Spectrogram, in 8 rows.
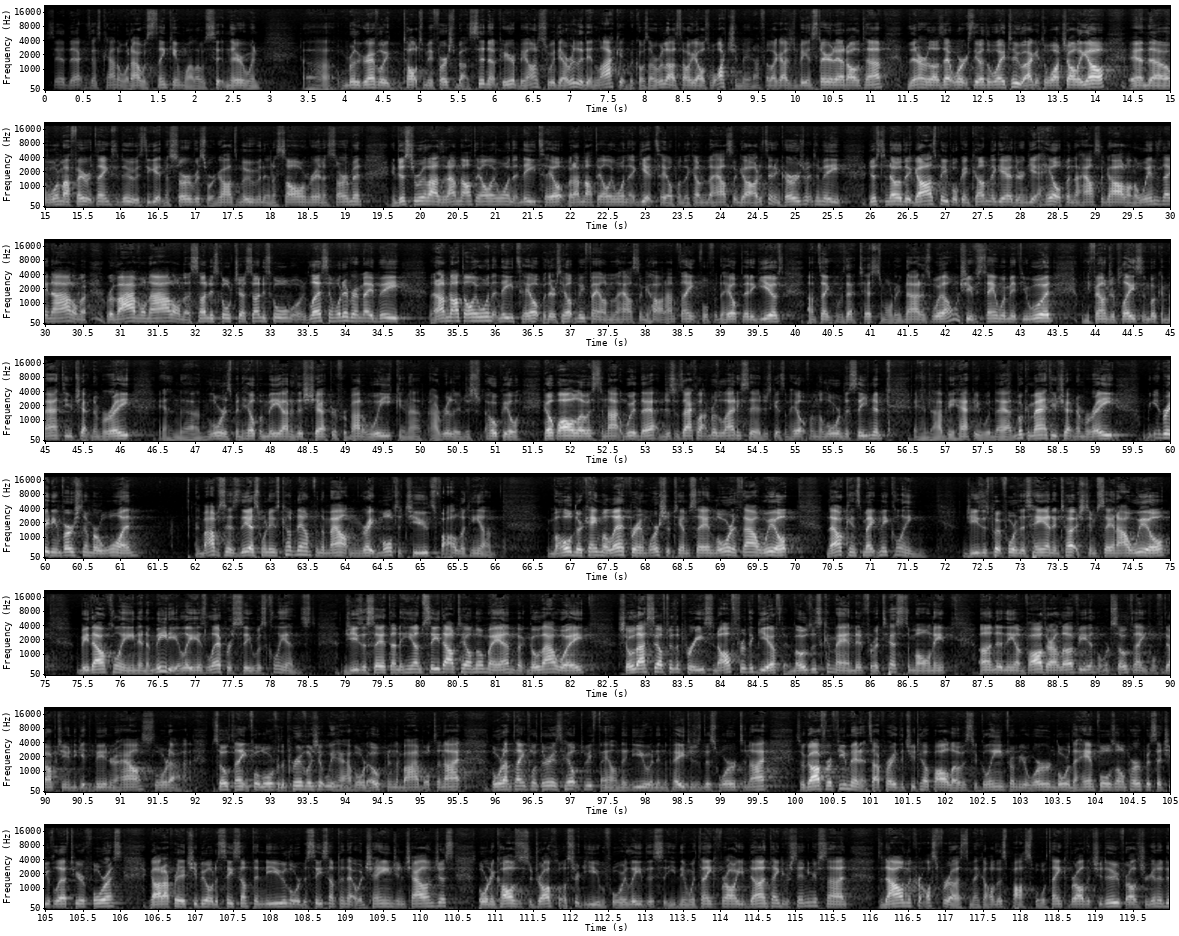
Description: A sermon preached Wednesday Evening, on February 25, 2026.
